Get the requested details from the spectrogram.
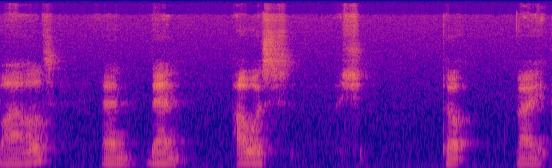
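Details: Adult male stroke survivor with aphasia due to stroke, having trouble speaking and collecting his thoughts and needing extra time to respond, on blood thinners; aphasia.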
